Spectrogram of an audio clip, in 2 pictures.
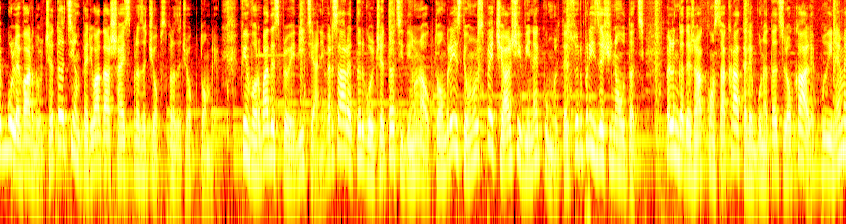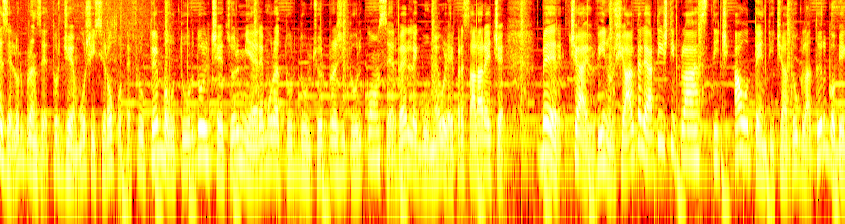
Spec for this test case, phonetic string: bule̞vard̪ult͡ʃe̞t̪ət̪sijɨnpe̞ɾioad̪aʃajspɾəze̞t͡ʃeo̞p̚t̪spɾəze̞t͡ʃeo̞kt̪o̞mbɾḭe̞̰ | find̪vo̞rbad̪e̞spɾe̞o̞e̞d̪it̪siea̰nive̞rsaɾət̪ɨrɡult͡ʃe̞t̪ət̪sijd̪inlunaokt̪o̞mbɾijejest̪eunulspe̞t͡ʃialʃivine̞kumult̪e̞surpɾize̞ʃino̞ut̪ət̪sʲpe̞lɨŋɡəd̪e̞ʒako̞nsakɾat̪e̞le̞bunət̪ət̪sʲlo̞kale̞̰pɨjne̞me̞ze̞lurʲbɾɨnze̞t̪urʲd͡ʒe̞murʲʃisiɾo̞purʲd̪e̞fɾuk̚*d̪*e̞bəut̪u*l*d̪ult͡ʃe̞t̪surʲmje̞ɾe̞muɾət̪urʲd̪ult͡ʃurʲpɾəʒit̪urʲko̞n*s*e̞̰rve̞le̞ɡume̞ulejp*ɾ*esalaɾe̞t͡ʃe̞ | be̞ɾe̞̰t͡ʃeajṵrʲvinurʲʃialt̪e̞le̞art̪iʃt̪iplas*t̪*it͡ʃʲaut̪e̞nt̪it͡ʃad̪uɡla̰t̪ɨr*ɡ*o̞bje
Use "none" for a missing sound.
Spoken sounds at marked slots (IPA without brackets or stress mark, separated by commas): t̪, r, s, ɾ, t̪, ɡ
